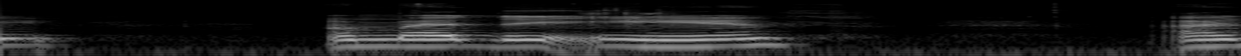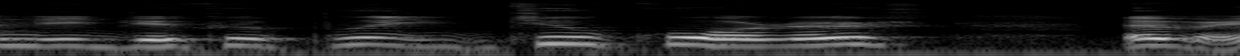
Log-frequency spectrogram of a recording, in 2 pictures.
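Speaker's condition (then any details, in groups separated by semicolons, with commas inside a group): Cerebral palsy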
